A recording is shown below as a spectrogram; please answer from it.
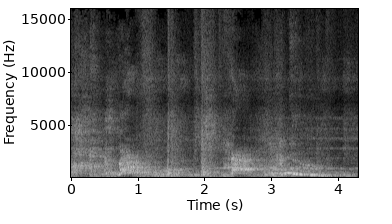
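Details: A two-month-old female Staffordshire Bull Terrier puppy gives high, yappy barks and whining yelps during barking training, with background music.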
